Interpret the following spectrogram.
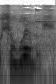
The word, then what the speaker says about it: Sirona Ryan: name is sirona Ryan okay and so our sironas is pronounced sirona so people are like people are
